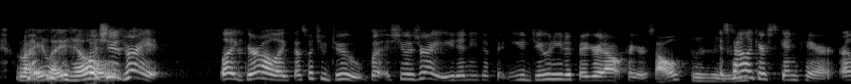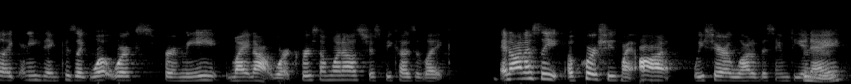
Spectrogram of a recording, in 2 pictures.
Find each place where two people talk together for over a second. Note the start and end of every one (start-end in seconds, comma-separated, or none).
none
